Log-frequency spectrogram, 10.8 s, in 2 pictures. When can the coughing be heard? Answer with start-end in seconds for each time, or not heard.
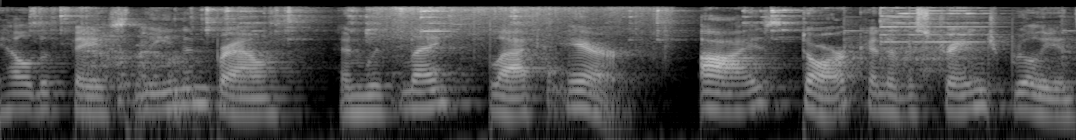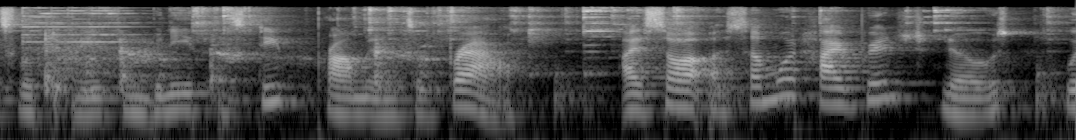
0.4-1.1, 5.6-7.6.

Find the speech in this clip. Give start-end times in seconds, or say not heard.
0.0-10.7.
